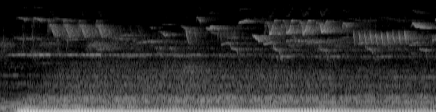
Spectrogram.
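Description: Small songbirds singing: rapid repeated chirping trills and a few falling twitters, over ambient music, with a deep low rumble that comes in just after the start and is the loudest sound.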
